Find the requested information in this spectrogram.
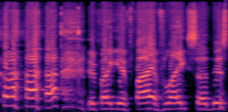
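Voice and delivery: giggling through the words; laughing. Real, not acted. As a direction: laugh while you ask.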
